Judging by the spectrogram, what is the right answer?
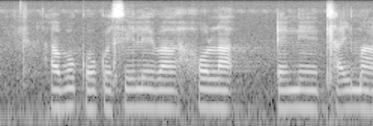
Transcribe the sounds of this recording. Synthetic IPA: abʊɡ̥ʱɔkʼɔsɪlɪβahɔla | ɛnɛt͡ɬʰaimaː

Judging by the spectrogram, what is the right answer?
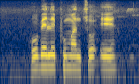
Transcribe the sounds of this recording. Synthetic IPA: hʊbɛlɪpʰuman̩t͡sʰɔʔɪ

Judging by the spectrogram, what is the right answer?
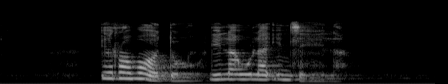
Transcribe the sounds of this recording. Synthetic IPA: irɔɓɔd̥ʱɔlilawulaʔind͡ɮʱɛːla

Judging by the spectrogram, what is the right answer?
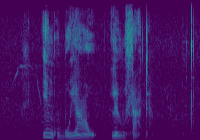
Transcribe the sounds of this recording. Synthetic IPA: iŋɡʱuɓɔjawɔ | leluɬa̰ːtʼḁ

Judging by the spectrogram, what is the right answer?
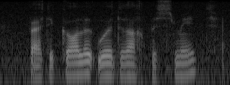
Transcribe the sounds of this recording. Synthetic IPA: væ̰rtikɑːləʔuərdrɐχbəsmɛt

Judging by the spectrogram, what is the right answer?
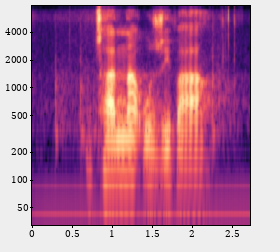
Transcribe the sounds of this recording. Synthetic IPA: t͡sʰanaʔuzʷiɸa

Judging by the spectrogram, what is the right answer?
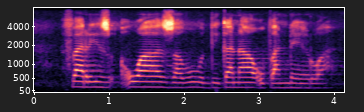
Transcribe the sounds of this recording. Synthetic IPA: faɾiwazʷaβud̪ikʼanaupʼandɛːɺwa

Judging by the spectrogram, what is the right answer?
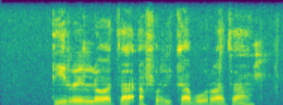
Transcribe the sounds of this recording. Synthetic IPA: tirɛl̩ɔt͡saʔafʊrikʼabʊrwat͡sa

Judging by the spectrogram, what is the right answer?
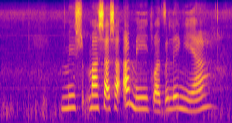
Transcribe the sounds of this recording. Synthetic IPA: maʃaʃaʔameit͡ɬʼwat͡sʼɪleŋ̩ja

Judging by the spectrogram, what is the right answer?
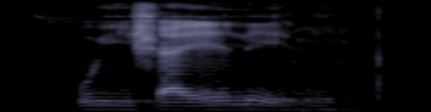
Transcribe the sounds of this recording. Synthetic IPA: ujiʃajɛleːni

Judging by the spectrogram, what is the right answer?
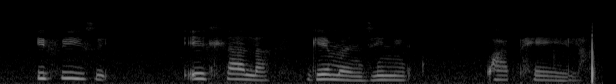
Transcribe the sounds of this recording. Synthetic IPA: ifisi | ɛɬala | ŋɛmand͡zʱini | k̬ʼwapʰɛːla

